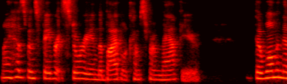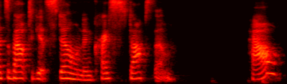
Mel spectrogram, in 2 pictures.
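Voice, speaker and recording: A woman plays a principled widowed country animal doctor in a stage reading. Her voice is bright and forceful, and she speaks plainly, with earnest, persuasive conviction and gentle firmness. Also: medium pitch, moderate pace, lightly acted. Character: principled widowed country vet, gentle but firm pacifist. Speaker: amateur church play performer. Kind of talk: reader's theater performance.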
